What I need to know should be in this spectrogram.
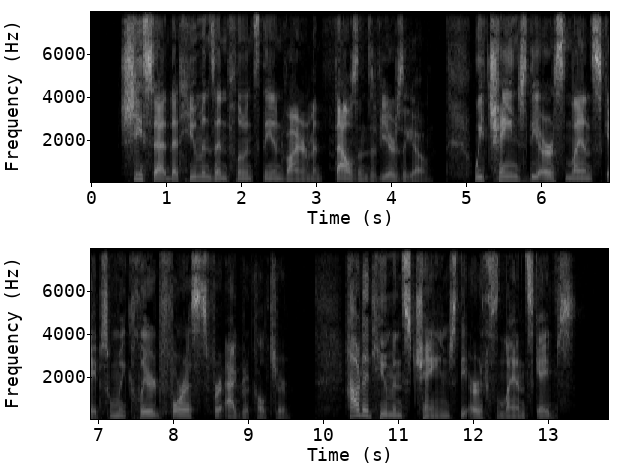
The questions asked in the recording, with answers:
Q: How did humans change the Earth's landscapes?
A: Humans changed the Earth's landscapes when we cleared the forests.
